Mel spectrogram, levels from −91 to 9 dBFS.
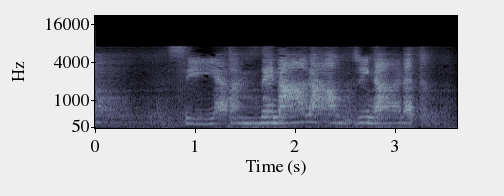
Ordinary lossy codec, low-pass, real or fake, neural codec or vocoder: MP3, 32 kbps; 7.2 kHz; fake; codec, 16 kHz, about 1 kbps, DyCAST, with the encoder's durations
